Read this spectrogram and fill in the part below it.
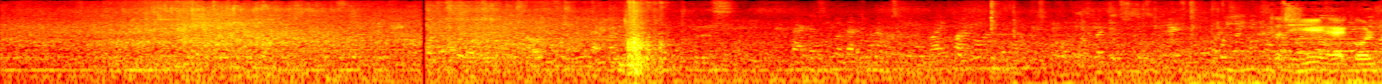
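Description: A train rumbles and hums steadily along its track.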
